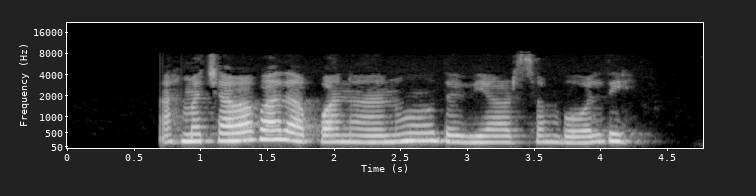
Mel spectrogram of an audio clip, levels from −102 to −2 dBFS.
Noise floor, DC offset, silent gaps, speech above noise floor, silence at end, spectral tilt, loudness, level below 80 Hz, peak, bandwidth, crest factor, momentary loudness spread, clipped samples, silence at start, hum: under -90 dBFS; under 0.1%; none; over 69 dB; 0.55 s; -6.5 dB/octave; -21 LUFS; -72 dBFS; -4 dBFS; 8 kHz; 16 dB; 10 LU; under 0.1%; 0.7 s; none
